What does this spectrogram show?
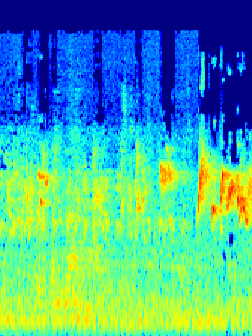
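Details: Red-whiskered bulbul calling in a series of short bright chirps and warbled whistles, growing louder toward the end with a rich, rapid phrase, over a faint low hum.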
